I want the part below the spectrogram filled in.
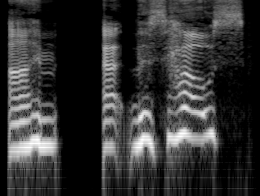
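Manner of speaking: put-on high, slow frightened girl; a teenage girl holding back tears; scared girl voice. A narrator's reading.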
